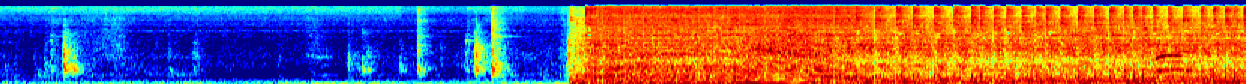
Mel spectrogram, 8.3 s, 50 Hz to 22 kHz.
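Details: Cheap second-hand big bore 52mm 372XP chainsaw kit with a 272XP pop-up piston and thicker base gasket, first run after reassembly. It fires and holds a strong, steady high-pitched buzz that revs out cleanly, running better than with the old piston. Normal running.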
